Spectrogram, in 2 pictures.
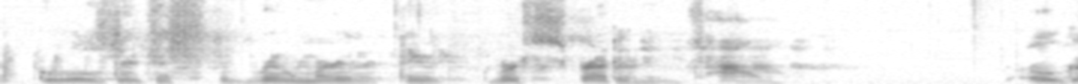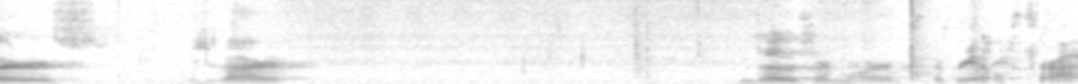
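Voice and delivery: discreet, confidential aside tone. Voicing a character telling a companion something quietly during a scene: speaking quietly. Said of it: "pitching her voice so it doesn't carry".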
